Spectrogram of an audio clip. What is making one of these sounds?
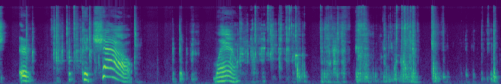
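Small plastic toy cars clack as they are picked up and set down.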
